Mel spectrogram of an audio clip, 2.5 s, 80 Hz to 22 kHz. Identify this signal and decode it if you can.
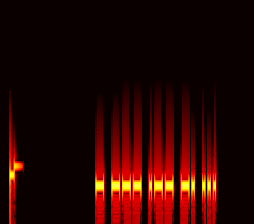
Morse code, heard as a keyed tone, about 46 wpm, 700 Hz. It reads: TOWNS
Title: Sentences from Top 1000 Words - Review Part 6 - New Word Drill - 45wpm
